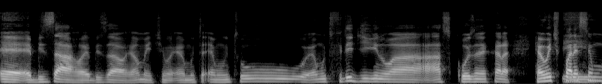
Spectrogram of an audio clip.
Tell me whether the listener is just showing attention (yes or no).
yes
